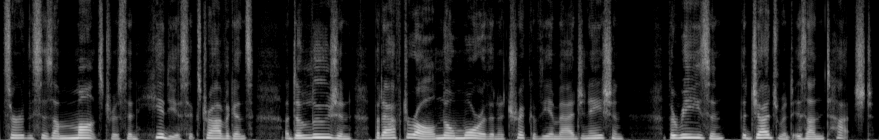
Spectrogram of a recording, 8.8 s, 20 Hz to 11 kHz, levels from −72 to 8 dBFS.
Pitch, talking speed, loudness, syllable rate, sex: 190 Hz, 185 wpm, -17 LUFS, 5.8 syllables/s, female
